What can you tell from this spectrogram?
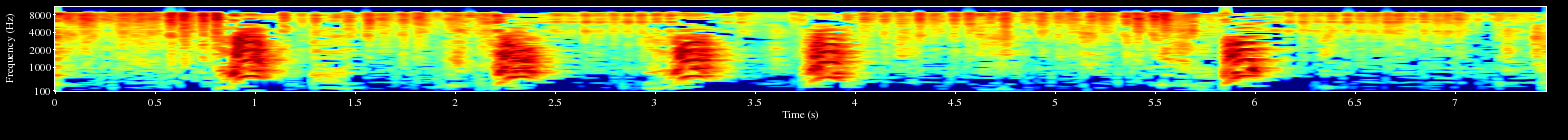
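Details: Maestro the Lakeland Terrier, eager to get his paws on a pair of maracas from South America, gives five strong, harsh barks spaced roughly a second apart, with rattling of the maracas filling the gaps.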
